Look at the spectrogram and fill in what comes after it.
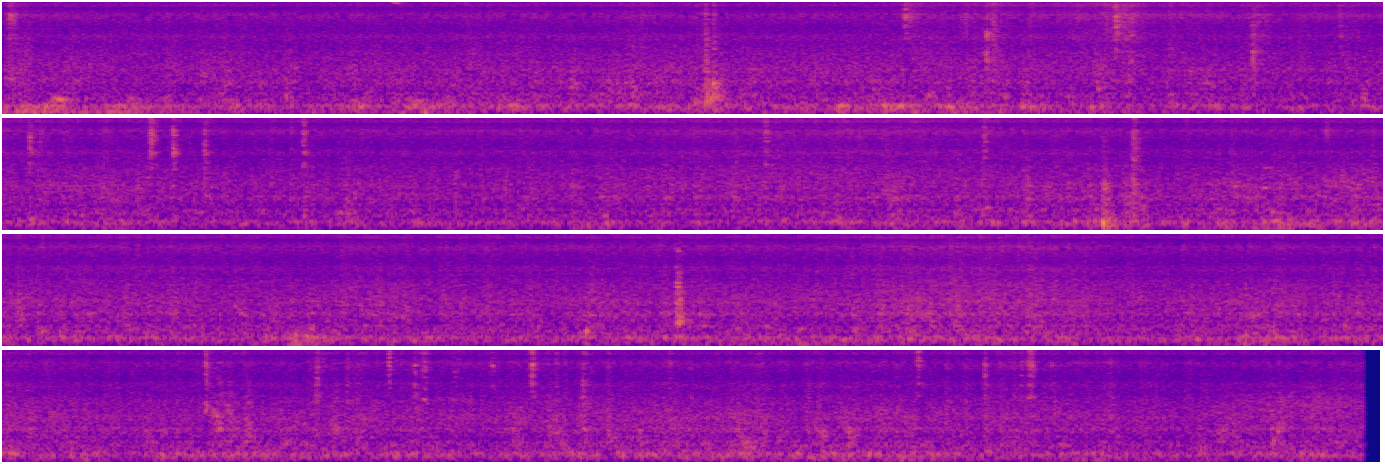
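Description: Chicken feet sizzling in a wok over a gas burner, a steady hiss with scattered sharp clicks and pops.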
